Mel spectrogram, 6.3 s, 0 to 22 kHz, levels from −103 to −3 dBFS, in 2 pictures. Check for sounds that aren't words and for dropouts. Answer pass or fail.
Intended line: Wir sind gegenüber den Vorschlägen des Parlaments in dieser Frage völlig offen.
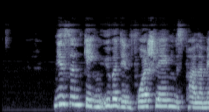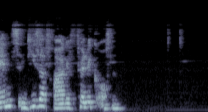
pass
